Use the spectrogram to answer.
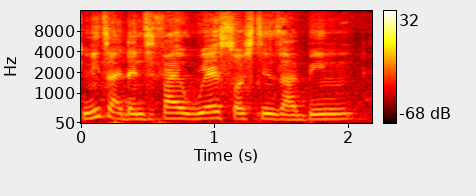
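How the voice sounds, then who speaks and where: A woman with a low voice speaks as a talk-show guest, explaining in an emphatic way. She asks rhetorical questions and answers them herself, with faint noise underneath. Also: fairly even intonation, quick pace, dark tone. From Nigeria. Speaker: expert guest.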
